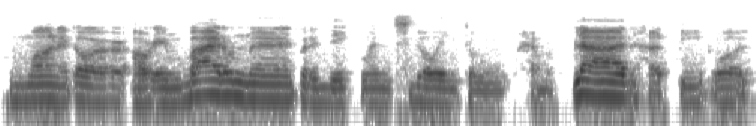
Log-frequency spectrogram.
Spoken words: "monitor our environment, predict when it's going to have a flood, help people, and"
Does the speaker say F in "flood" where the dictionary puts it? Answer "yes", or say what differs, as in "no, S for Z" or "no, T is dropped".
no, P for F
